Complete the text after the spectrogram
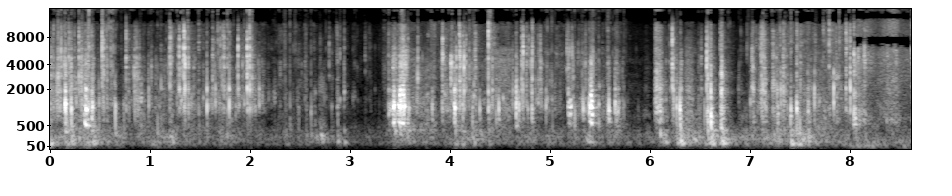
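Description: A dog crunches dry kibble close by.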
